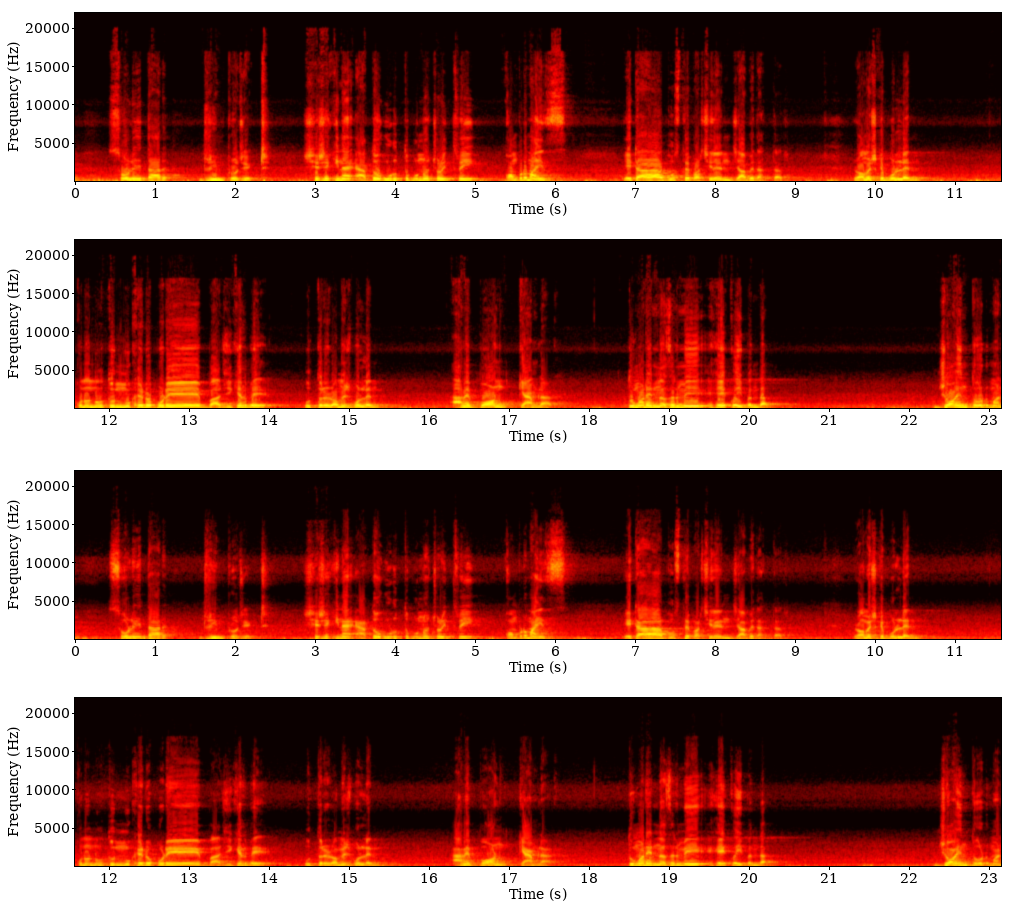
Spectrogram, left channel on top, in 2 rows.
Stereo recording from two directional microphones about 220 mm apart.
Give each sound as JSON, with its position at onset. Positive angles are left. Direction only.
{"t": 0.5, "sound": "a man's voice", "side_deg": 15}
{"t": 11.6, "sound": "a man's voice", "side_deg": 10}
{"t": 16.3, "sound": "a man's voice", "side_deg": 15}
{"t": 22.4, "sound": "a man's voice", "side_deg": 15}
